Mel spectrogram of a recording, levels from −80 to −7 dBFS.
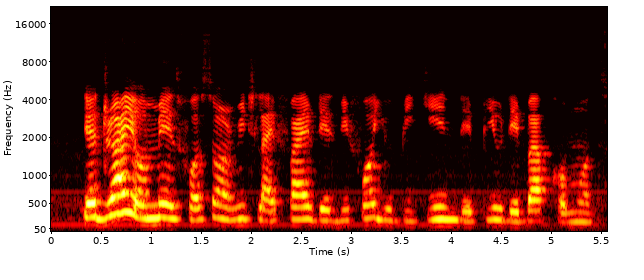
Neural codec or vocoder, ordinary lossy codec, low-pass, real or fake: none; none; 14.4 kHz; real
